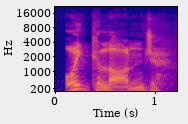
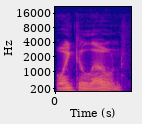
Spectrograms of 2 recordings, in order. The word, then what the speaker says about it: Oinkologne: It evolves into Oinkologne. Oinkologne? Cologne? Oinkalone? I think it's Oinkalone. I don't know. Is that the Spider-Ham version of Home Alone?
